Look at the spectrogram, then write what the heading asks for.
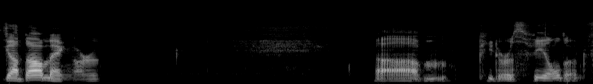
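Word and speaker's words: Godalming: godholding except you know i think in like alms british people don't pronounce the m so it's goddamming or um peter's field on farnam 325.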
